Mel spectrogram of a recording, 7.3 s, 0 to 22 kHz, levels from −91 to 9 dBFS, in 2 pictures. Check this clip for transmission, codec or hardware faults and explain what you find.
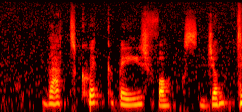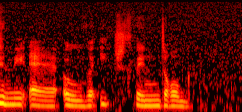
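The fault is overdone noise removal, audible for the whole of this speech clip. The noise reduction was set too aggressively, so frequency bands close to its noise estimate were pushed right down, taking the quieter parts of the voice with them. Background gaps fall to near silence scattered with twinkling specks. On a spectrogram, the pauses appear as mostly empty regions with isolated flickering dots, and the harmonics look ragged and patchy.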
